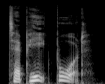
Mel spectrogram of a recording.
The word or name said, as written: tapetbort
